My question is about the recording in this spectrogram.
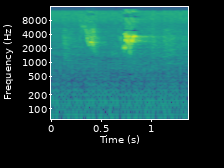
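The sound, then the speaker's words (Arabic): A great bustard, one of the largest birds in the world and living in Russia, gives two short, high, squawky calls in quick succession over a steady low background rumble. No one speaks. “يعتبر طائر الحبارة الشرقي من أضخم الطيور في العالم، رغم أن اسمه يعني بالإنجليزية الطائر الذي يمشي.”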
